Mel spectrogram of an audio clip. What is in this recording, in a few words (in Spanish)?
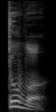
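"tubo" Spanish, male; mekanta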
